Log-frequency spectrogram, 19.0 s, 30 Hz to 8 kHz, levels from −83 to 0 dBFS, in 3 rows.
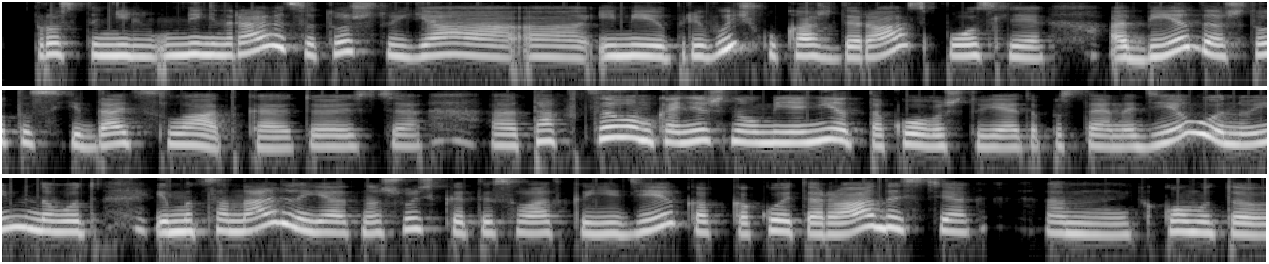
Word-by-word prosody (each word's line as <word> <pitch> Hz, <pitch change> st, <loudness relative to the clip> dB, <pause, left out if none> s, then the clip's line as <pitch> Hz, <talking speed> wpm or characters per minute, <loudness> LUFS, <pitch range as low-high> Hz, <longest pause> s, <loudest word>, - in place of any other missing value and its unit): просто 255 Hz, 0 st, 0 dB
не 235 Hz, 0 st, +4 dB
мне 235 Hz, +3 st, +2 dB
не 245 Hz, -, +4 dB
нравится 280 Hz, -, +2 dB
то, 275 Hz, +5 st, 0 dB
что 300 Hz, -4 st, -7 dB
я, 225 Hz, -3 st, -1 dB
э, -, -, -2 dB
имею 230 Hz, -2 st, +4 dB
привычку 235 Hz, -, +1 dB
каждый 210 Hz, -3 st, 0 dB
раз 425 Hz, -, 0 dB
после 225 Hz, -3 st, -1 dB, 0.3 s
обеда 230 Hz, -, +3 dB
что-то 250 Hz, +2 st, -2 dB
съедать 225 Hz, -1 st, -1 dB
сладкое. 185 Hz, -5 st, -3 dB
То 195 Hz, +3 st, -8 dB
есть, 195 Hz, 0 st, -5 dB
э, 200 Hz, -1 st, -6 dB, 0.6 s
так, 275 Hz, 0 st, 0 dB
в -, -, -18 dB
целом, 335 Hz, -2 st, +4 dB
конечно, 265 Hz, +1 st, +1 dB
у -, -, +2 dB
меня 245 Hz, 0 st, +3 dB
нет 280 Hz, 0 st, +3 dB
такого, 205 Hz, -1 st, 0 dB
что 200 Hz, -1 st, -9 dB
я 190 Hz, -1 st, -2 dB
это 185 Hz, 0 st, -7 dB
постоянно 200 Hz, -1 st, -5 dB
делаю, 260 Hz, -, +3 dB
но 220 Hz, -, +1 dB
именно 260 Hz, +1 st, +2 dB
вот 230 Hz, 0 st, 0 dB, 0.3 s
эмоционально 240 Hz, -, +2 dB
я 225 Hz, -3 st, +1 dB
отношусь 220 Hz, +6 st, -4 dB
к 275 Hz, -, -21 dB
этой 220 Hz, 0 st, -3 dB
сладкой 215 Hz, -1 st, -4 dB
еде, 210 Hz, -, -1 dB
как 225 Hz, -, -5 dB
какой-то 220 Hz, 0 st, 0 dB
радости, 265 Hz, +2 st, +1 dB, 0.4 s
м, 195 Hz, -2 st, -3 dB
какому-то, 220 Hz, -2 st, -2 dB
230 Hz, 155 wpm, -21 LUFS, 210-260 Hz, 0.6 s, не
